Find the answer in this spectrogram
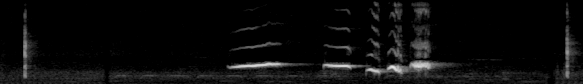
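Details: Female white-rumped shama calling to provoke males into fighting: a few clear, high whistled notes, one long and steady, then a short wavering whistle and two brief trills, with faint clicks before and after.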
